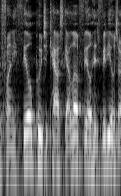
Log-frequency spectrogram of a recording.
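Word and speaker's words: Pustejovsky: But his name is spelled funny, Phil Puchikowski.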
